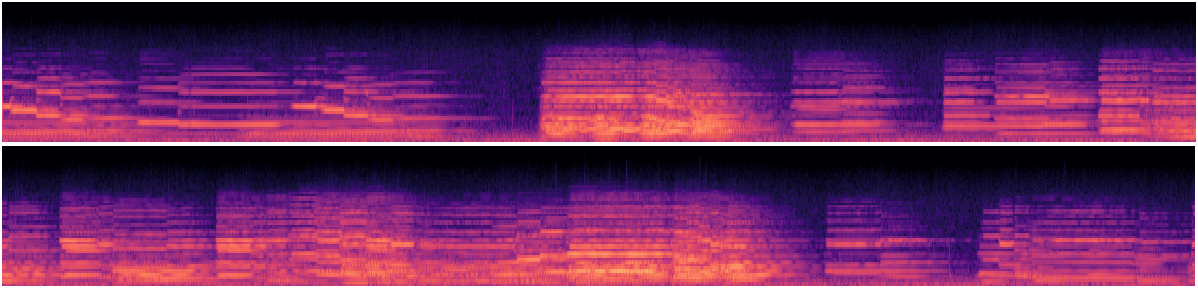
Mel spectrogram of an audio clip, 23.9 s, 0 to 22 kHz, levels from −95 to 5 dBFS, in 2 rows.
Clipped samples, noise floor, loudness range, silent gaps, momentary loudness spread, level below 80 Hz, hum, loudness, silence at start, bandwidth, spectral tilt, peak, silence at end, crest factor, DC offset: under 0.1%; -45 dBFS; 12 LU; none; 16 LU; -48 dBFS; none; -24 LUFS; 0 s; 7.6 kHz; -7.5 dB/octave; -6 dBFS; 0 s; 18 dB; under 0.1%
